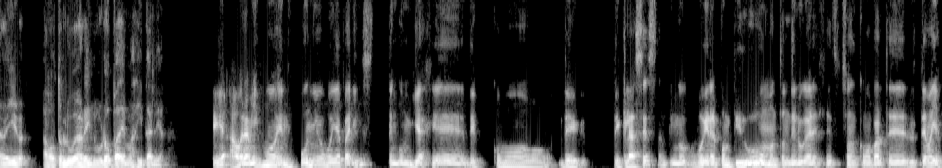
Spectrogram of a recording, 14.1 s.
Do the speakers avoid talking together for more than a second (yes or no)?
yes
